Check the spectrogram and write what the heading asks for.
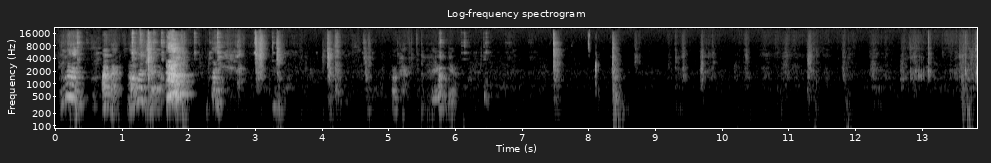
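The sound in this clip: A dog whimpers excitedly in short, scattered whines and yips. The sounds are faint and irregular, busier at first and then separated by longer quiet gaps.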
